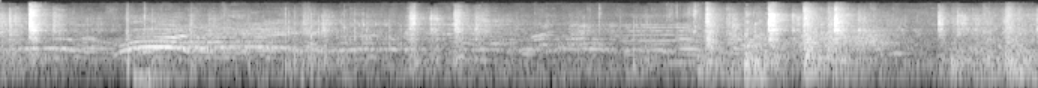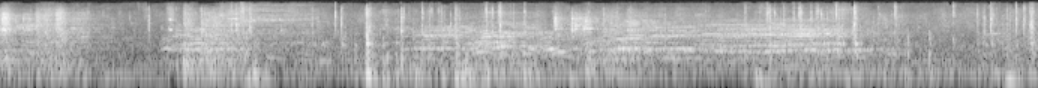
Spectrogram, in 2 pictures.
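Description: Background voices of spectators and players calling during a lacrosse game, with a few sharp knocks from play, a cluster about four seconds in and another at seven seconds.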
